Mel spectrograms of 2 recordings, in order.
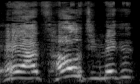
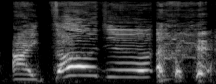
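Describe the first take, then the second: First: Louder, higher mock I-told-you-so; gloating. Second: TOLD YOU stretched long, high and loud; drawn-out gloating. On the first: Acting out someone back to say I told you so, gloating. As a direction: crow it at them. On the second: Retold or imitated. Rubbing it in after coming back, drawn-out gloating. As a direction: crow it slowly, rubbing it in.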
